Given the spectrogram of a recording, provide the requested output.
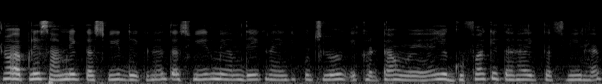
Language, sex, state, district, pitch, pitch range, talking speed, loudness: Hindi, female, Uttar Pradesh, Jyotiba Phule Nagar, 220 Hz, 210-235 Hz, 270 wpm, -30 LUFS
